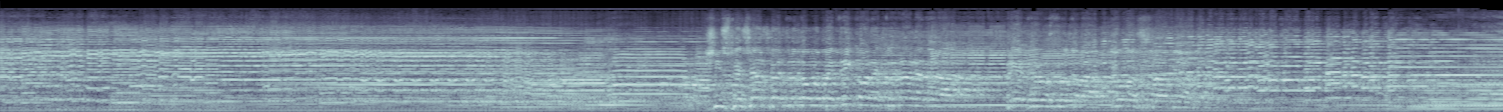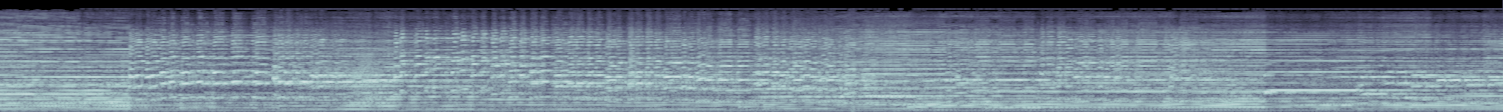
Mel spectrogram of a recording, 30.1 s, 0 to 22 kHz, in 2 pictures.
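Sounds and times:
accordion folk melody: 0:00.0 - 0:30.0
sustained low bass notes: 0:00.9 - 0:13.1.

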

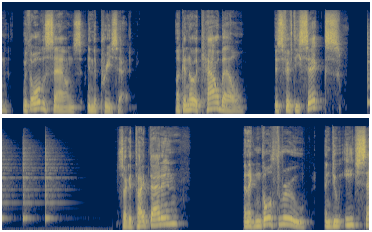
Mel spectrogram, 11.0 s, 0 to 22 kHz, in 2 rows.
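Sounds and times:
cowbell hits ringing briefly: 0:05.5 - 0:06.7.

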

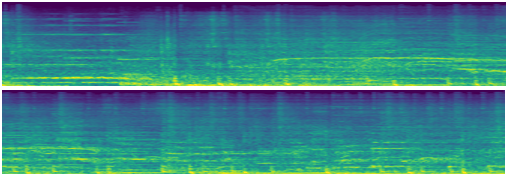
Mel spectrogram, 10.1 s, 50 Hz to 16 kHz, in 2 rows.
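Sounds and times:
loud hip hop music: 0:00.0 - 0:10.0
audience cheering and shouting: 0:02.4 - 0:10.0.

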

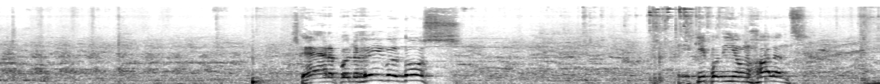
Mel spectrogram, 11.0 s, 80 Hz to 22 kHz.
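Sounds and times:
crowd cheering and shouting: 0:00.0 - 0:08.1, 0:08.7 - 0:11.0.

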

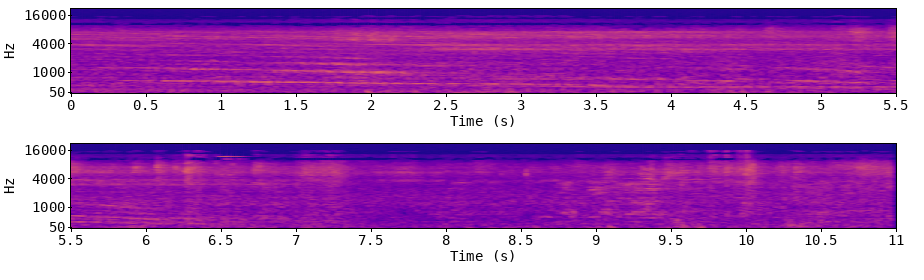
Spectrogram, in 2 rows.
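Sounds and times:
train running gear rumble: 0:04.8 - 0:07.6.

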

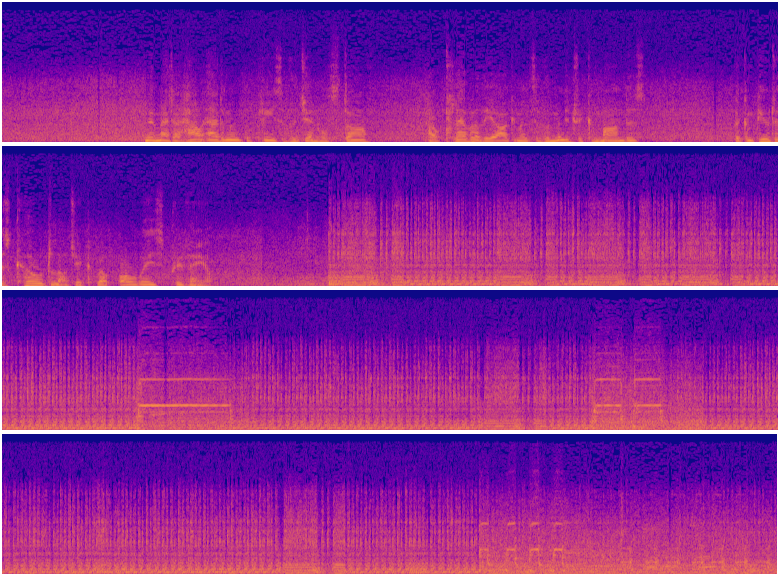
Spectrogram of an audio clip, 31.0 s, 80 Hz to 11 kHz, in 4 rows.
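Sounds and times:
fast mechanical printer clatter: 0:11.0 - 0:31.0
high electronic beep: 0:16.9 - 0:17.9, 0:21.4 - 0:22.2, 0:28.0 - 0:29.0.

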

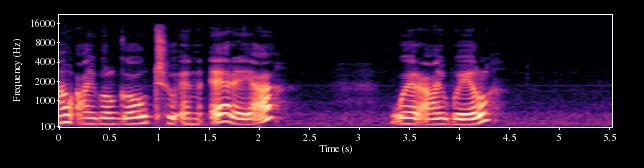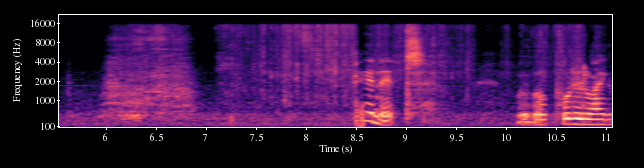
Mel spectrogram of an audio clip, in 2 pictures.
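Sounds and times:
plastic bag rustling: 0:07.1 - 0:11.0.

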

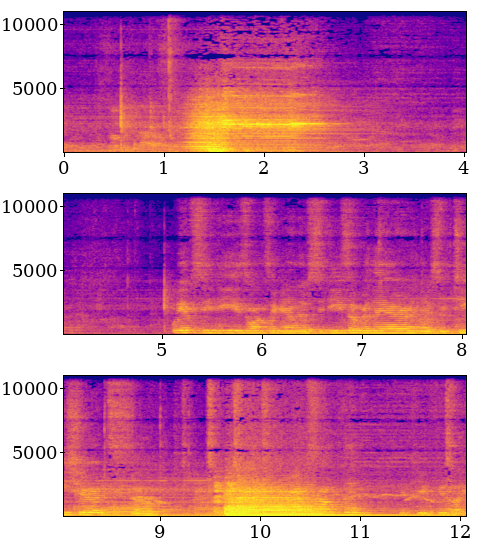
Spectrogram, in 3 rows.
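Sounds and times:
distorted electric guitar chord: 0:01.2 - 0:02.4, 0:08.4 - 0:11.2.

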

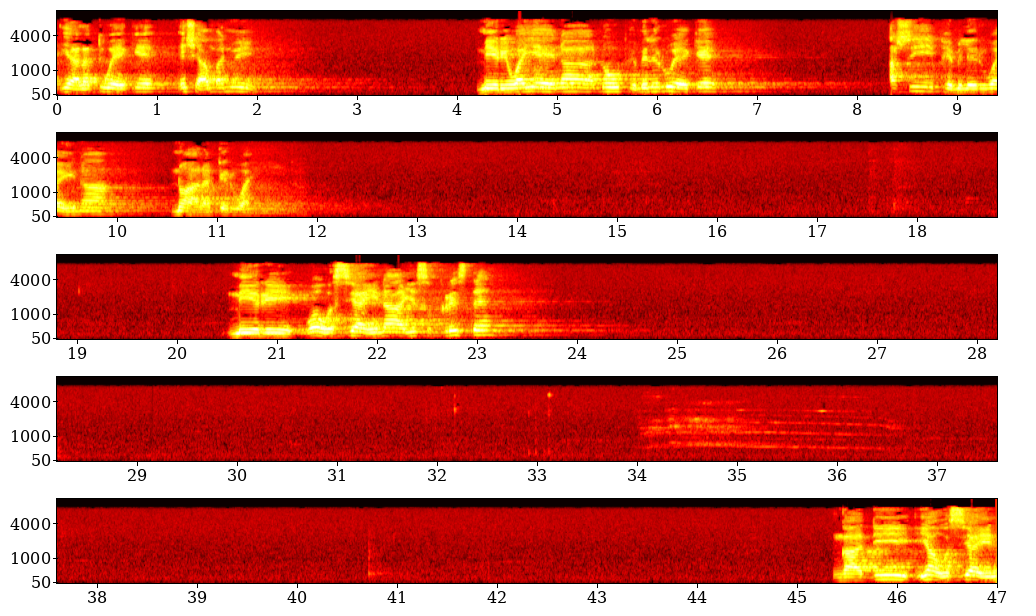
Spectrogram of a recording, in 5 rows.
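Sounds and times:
man's voice: 0:00.0 - 0:02.2, 0:04.2 - 0:07.0, 0:08.4 - 0:11.9, 0:20.6 - 0:23.6, 0:45.4 - 0:47.0
rooster crowing: 0:34.0 - 0:37.2.

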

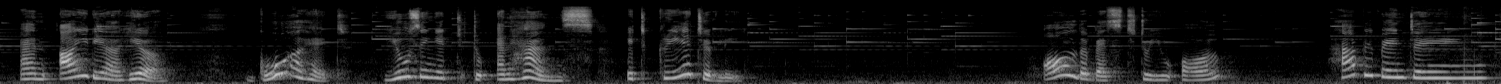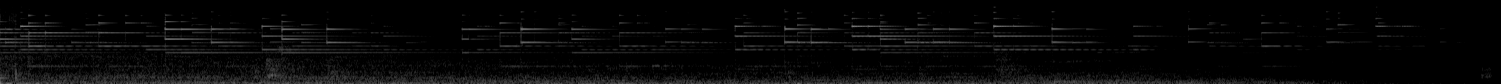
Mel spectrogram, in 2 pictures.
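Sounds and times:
wind chimes tinkling: 0:00.0 - 0:29.9.

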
